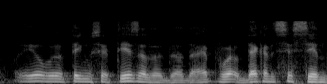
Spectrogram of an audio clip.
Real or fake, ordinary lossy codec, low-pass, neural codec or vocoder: real; none; none; none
